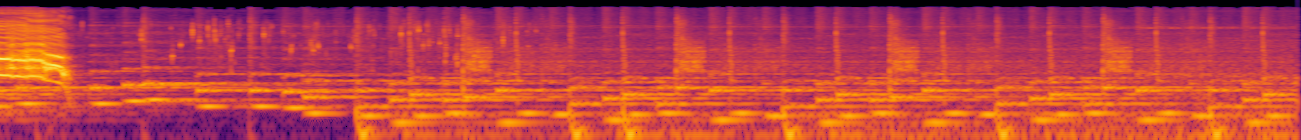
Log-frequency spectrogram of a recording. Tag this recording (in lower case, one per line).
music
